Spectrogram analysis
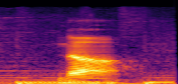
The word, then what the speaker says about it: Gnar: you this new champion nah or I think it's not anyway with the silent G anyway the store is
